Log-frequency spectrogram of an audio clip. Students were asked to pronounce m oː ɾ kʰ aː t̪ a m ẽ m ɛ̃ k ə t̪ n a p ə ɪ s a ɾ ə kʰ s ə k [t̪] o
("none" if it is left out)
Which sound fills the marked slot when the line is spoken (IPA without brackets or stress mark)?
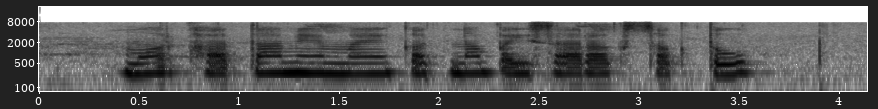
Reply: t̪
